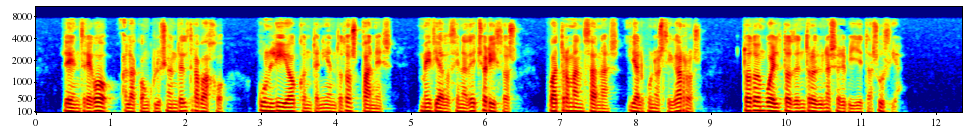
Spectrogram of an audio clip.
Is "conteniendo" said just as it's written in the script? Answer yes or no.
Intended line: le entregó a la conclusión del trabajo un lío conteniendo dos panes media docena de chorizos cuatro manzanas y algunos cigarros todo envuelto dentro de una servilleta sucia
yes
